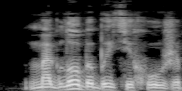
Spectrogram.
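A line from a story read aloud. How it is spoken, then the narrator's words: Grumbling. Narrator (Russian): проворчал он наконец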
